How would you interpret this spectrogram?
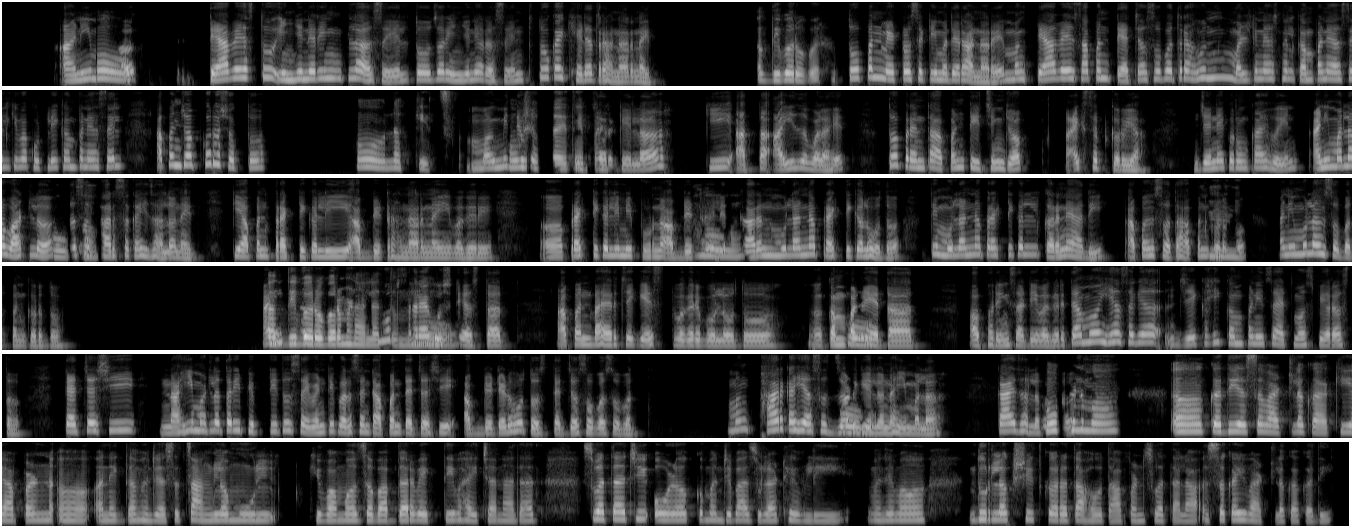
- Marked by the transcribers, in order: tapping; in English: "मेट्रो सिटीमध्ये"; in English: "मल्टिनॅशनल"; trusting: "आपण जॉब करू शकतो"; in English: "टीचिंग"; in English: "ॲक्सेप्ट"; in English: "प्रॅक्टिकली अपडेट"; in English: "प्रॅक्टिकली"; in English: "अपडेट"; in English: "प्रॅक्टिकल"; in English: "प्रॅक्टिकल"; in English: "गेस्ट"; in English: "ऑफरिंगसाठी"; in English: "एटमॉस्फिअर"; in English: "फिफ्टी टू सेव्हंटी पर्सेंट"; in English: "अपडेटेड"
- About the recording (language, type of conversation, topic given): Marathi, podcast, बाह्य अपेक्षा आणि स्वतःच्या कल्पनांमध्ये सामंजस्य कसे साधावे?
